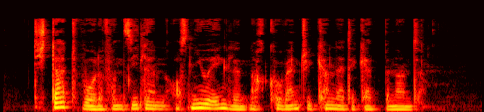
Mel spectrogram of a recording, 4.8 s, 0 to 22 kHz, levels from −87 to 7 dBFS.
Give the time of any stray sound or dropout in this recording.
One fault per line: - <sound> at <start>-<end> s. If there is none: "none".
none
